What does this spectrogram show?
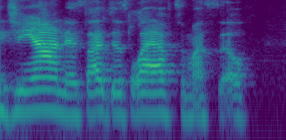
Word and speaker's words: Giannis: it's pronounced with the Y, Giannis. That's how you pronounce his name.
